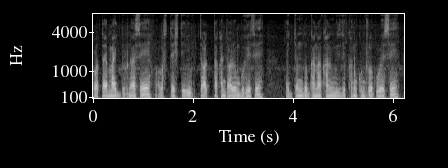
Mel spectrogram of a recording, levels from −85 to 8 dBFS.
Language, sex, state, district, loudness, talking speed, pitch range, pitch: Nagamese, female, Nagaland, Kohima, -21 LUFS, 230 wpm, 85-90 Hz, 85 Hz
